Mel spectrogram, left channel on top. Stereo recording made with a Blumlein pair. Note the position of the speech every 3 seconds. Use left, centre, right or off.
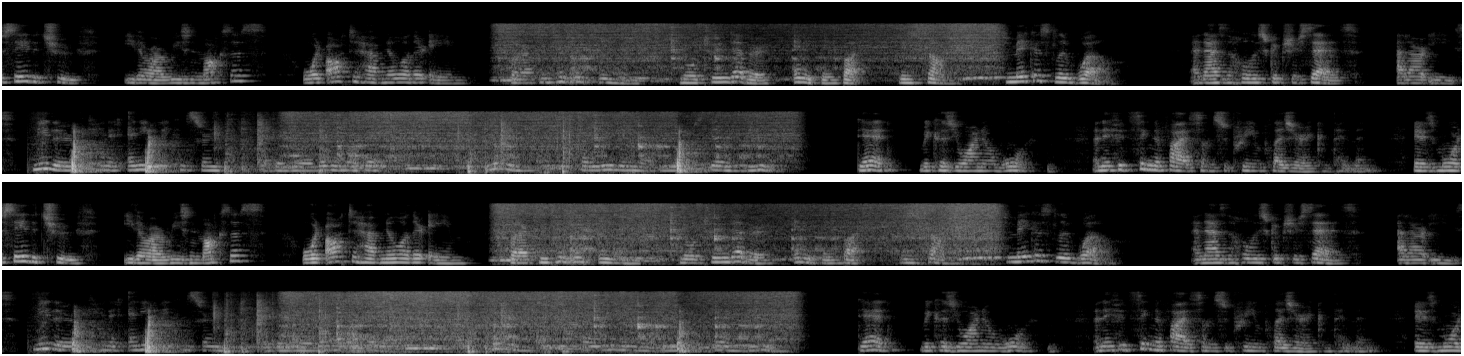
right, right, centre, left, left, left, left, left, left, left.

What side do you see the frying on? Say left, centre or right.
right.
